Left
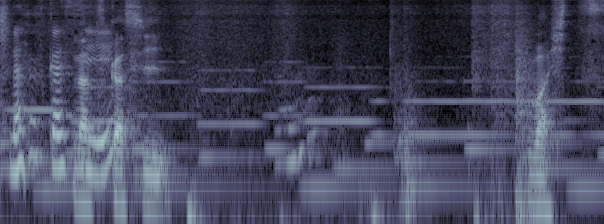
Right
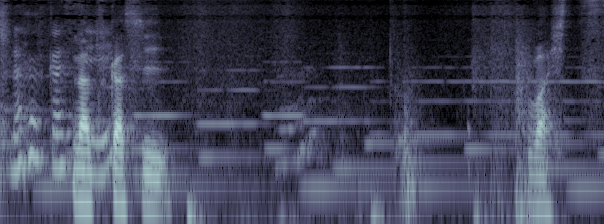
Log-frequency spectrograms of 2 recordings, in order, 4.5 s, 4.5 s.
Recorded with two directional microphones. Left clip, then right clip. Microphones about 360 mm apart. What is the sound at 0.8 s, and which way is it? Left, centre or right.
Speech, centre.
